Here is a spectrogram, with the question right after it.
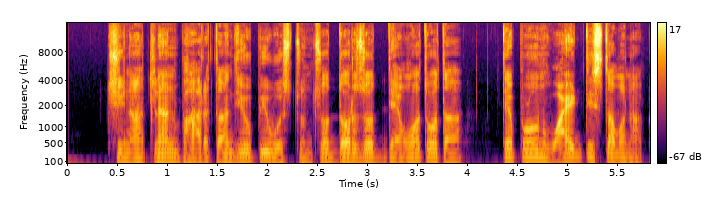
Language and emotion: Goan Konkani, sad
